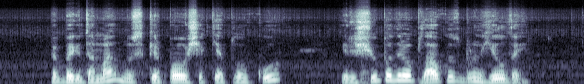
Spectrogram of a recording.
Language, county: Lithuanian, Kaunas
